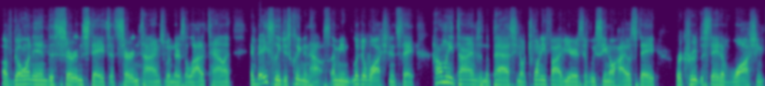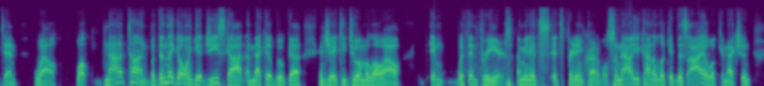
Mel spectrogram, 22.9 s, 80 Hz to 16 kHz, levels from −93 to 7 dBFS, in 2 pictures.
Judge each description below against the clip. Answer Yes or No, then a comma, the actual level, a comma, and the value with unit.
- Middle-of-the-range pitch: No, low, 125 Hz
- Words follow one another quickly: Yes, fast, 215 wpm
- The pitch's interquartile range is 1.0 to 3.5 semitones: Yes, average, 3.1 semitones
